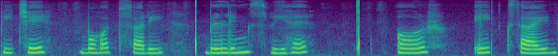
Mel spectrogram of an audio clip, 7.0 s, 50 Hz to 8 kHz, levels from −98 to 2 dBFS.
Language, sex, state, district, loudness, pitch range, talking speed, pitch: Hindi, female, Himachal Pradesh, Shimla, -22 LUFS, 225-245 Hz, 85 wpm, 230 Hz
